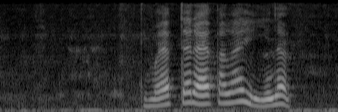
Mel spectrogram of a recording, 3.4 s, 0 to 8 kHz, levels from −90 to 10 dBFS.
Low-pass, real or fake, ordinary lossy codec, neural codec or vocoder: 7.2 kHz; fake; none; codec, 16 kHz, 4 kbps, FunCodec, trained on LibriTTS, 50 frames a second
